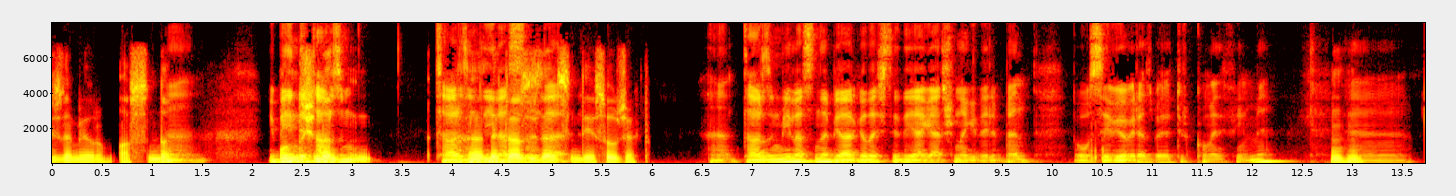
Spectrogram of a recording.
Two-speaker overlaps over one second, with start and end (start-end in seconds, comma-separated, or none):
4.0-5.2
